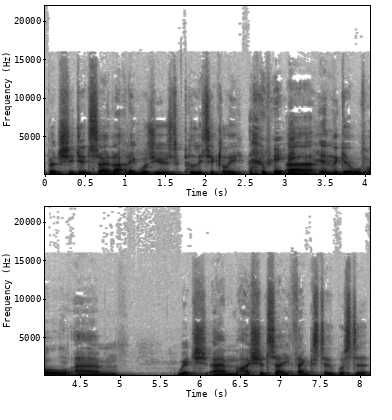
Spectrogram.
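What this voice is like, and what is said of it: Sick, congested-sounding voice. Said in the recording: “as you can tell from my voice, I'm not very well. I've got man flu”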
